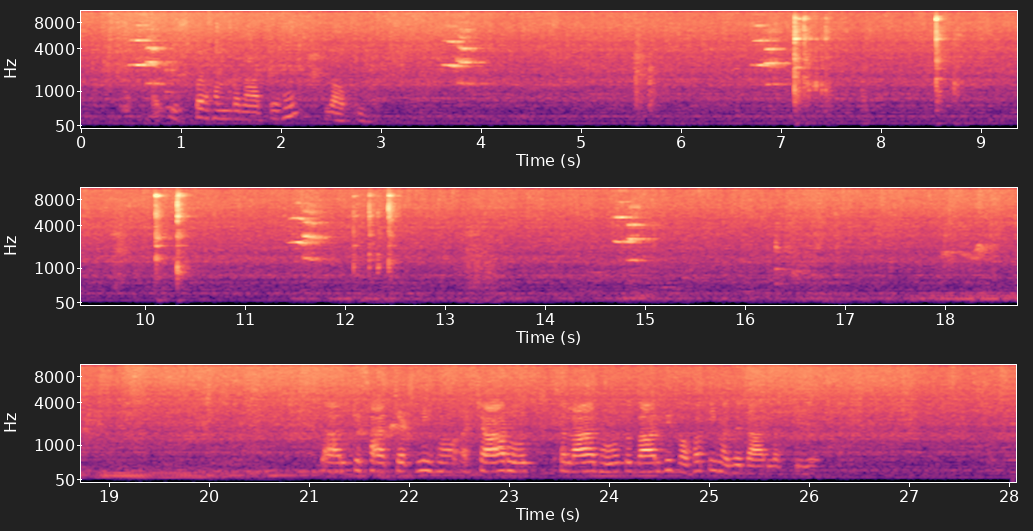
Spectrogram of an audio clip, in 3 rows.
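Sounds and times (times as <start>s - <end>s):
masala sizzling in hot oil: 0.0s - 28.0s
short high squeaks: 3.6s - 4.2s, 6.7s - 7.2s, 11.5s - 12.0s, 14.7s - 15.2s.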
